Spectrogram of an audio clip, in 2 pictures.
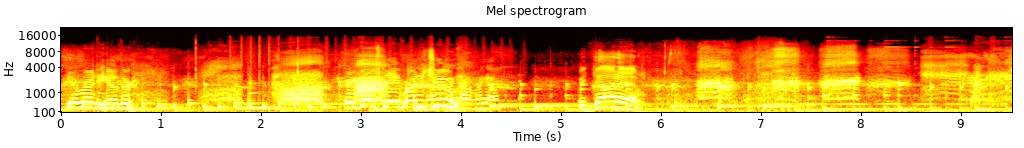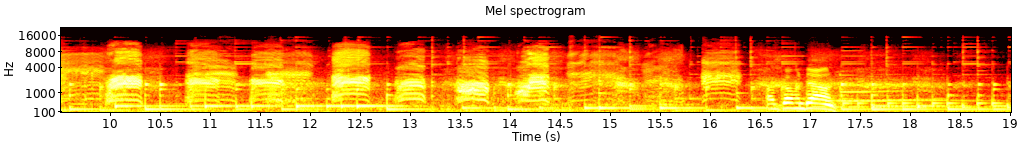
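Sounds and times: background music with low notes: 0:00.0 - 0:19.0
crows cawing: 0:00.0 - 0:19.0.

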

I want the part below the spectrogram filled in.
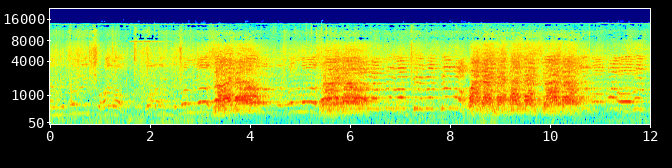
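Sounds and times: crowd chanting in unison: 0:03.2 - 0:04.5, 0:05.4 - 0:06.5, 0:08.4 - 0:10.9.

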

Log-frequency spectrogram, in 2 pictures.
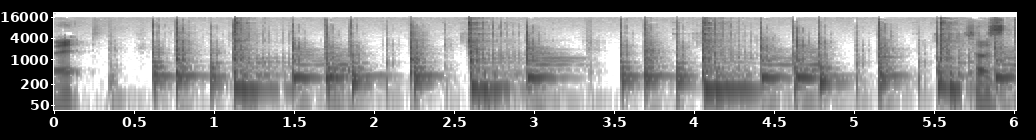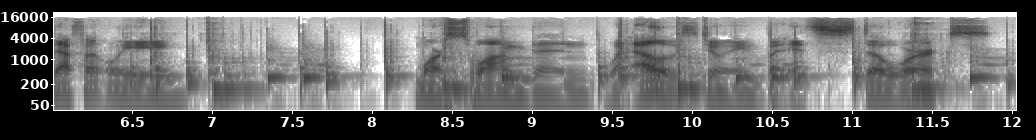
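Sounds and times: hand percussion groove: 0:00.0 - 0:12.0.

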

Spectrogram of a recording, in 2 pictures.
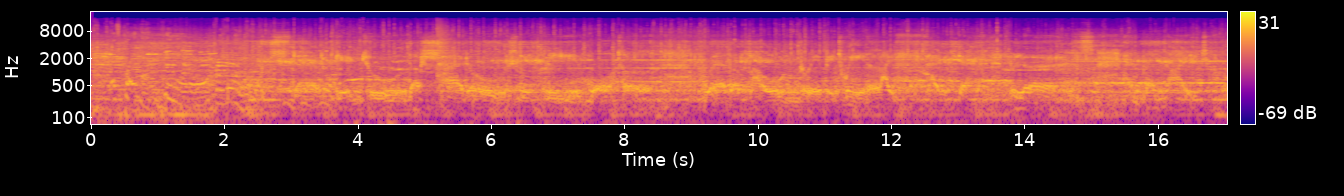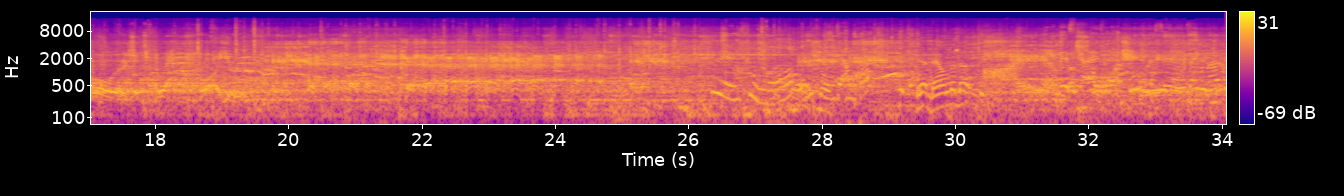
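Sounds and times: music with wavering voice: 0:00.0 - 0:34.0.

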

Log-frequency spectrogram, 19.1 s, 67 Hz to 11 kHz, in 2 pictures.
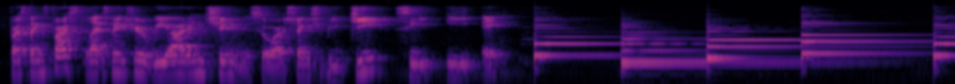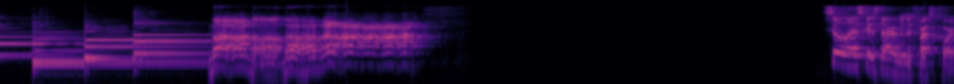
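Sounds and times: ukulele strings plucked: 0:05.2 - 0:12.2
man singing: 0:11.6 - 0:13.9.

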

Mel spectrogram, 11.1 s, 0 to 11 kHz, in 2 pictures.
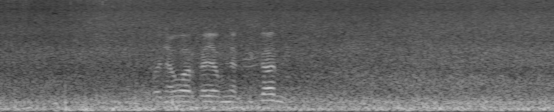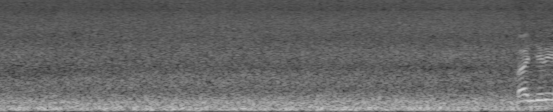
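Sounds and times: torrent of muddy water rushing: 0:00.0 - 0:11.0.

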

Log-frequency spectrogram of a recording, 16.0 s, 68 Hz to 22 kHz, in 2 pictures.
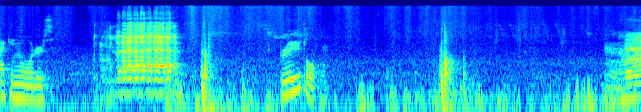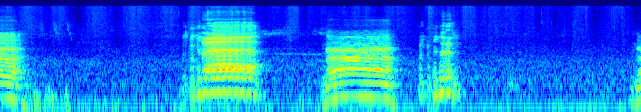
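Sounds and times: sheep bleating: 0:01.2 - 0:02.3, 0:10.3 - 0:11.3, 0:12.0 - 0:13.8.

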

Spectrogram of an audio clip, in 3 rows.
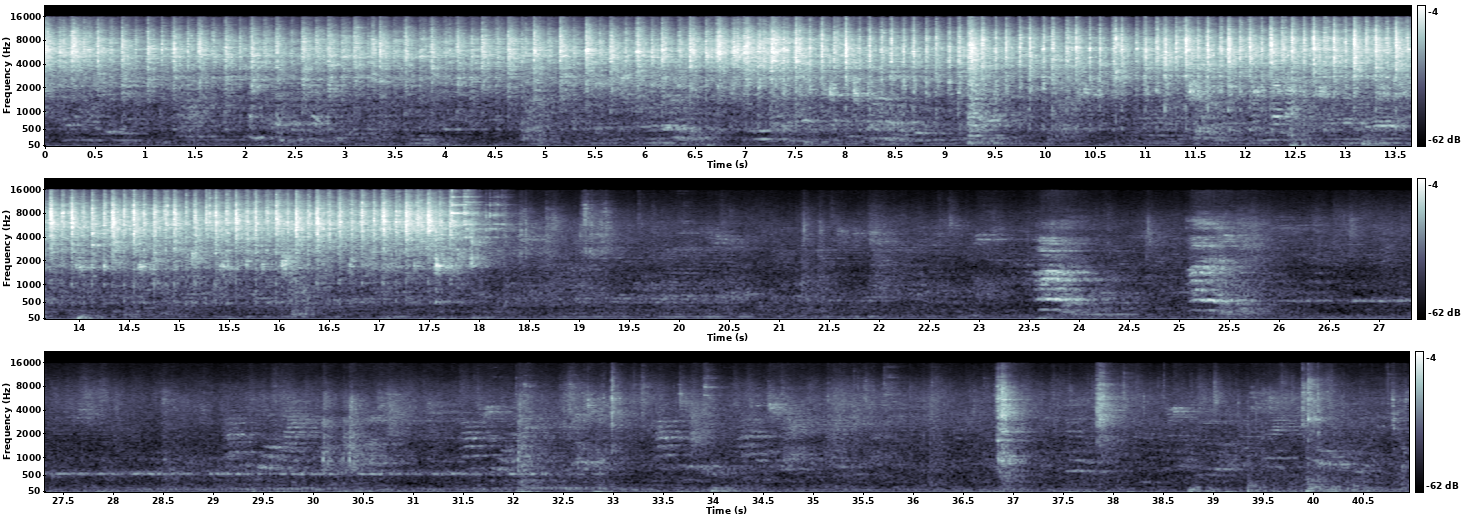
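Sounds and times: rapid high pulsing rattle: 0:00.0 - 0:18.4
people talking: 0:00.0 - 0:22.6, 0:25.1 - 0:25.9, 0:29.0 - 0:35.8, 0:37.5 - 0:40.9
faint voices: 0:00.0 - 0:40.9.

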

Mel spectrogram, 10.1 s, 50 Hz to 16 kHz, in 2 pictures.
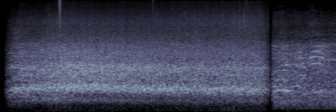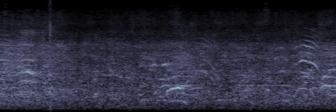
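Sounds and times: stadium crowd roar: 0:00.1 - 0:10.0.

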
